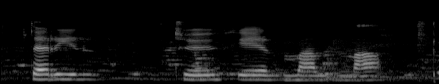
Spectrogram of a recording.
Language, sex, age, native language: Icelandic, male, 8, Icelandic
